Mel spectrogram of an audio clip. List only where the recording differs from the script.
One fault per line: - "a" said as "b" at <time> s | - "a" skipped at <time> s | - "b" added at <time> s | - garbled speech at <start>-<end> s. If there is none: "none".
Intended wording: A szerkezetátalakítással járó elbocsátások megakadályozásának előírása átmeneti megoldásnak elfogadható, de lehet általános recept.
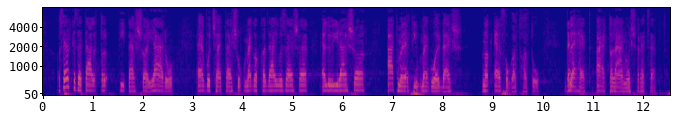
none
